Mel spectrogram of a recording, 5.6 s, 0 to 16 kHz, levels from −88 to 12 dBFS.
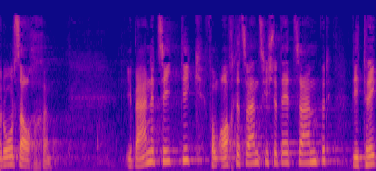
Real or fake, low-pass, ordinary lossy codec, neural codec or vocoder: real; 14.4 kHz; MP3, 48 kbps; none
